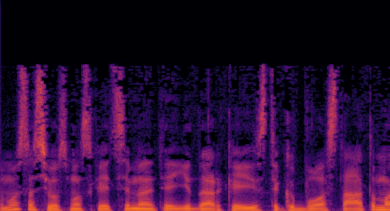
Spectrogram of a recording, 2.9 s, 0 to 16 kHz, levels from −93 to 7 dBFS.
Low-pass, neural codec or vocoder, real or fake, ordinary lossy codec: 14.4 kHz; vocoder, 44.1 kHz, 128 mel bands every 256 samples, BigVGAN v2; fake; MP3, 48 kbps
